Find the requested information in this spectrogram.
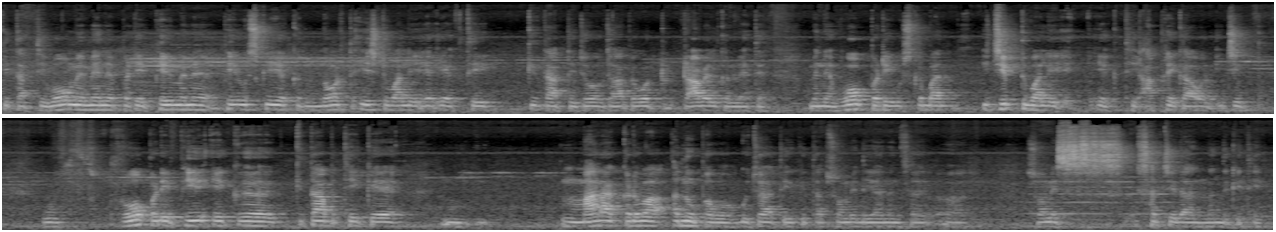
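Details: Adult man who stammers, speaking freely in continuous-speech practice as part of a daily speech practice routine; stuttering.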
